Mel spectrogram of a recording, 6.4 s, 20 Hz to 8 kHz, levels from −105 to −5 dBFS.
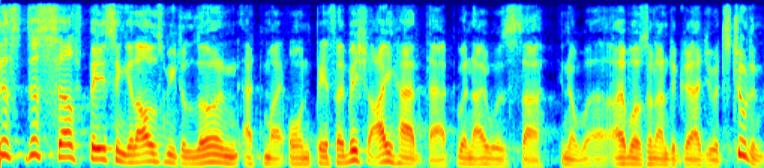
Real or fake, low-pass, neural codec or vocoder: fake; 7.2 kHz; codec, 16 kHz, 16 kbps, FunCodec, trained on LibriTTS, 50 frames a second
